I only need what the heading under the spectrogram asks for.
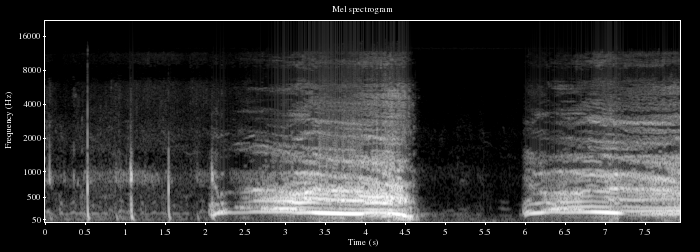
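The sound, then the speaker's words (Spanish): A lion roars twice in long, deep, loud bursts, the first swelling and holding for a couple of seconds before breaking off, the second starting after a short silence; three sharp clicks come before them. “O sea que Teresa, tú y el resto de viajeros escuchabais pues a un león como este, eso, dándonos buenas noches. Eso es lo que hacen los leones, luego rugen, luego pegan rugido, ¿no?”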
